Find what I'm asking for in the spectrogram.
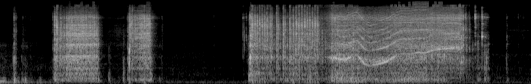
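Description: Bursts of a ratchet or mechanical tool tightening a bolt during an engine swap on a 2002 VW Passat 1.8T, with loud clicking runs separated by short silences and a longer whirring stretch near the end.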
